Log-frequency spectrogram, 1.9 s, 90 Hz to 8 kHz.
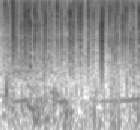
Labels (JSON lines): {"label": "biophony, cascading saw", "recorder": "SoundTrap 600 or HydroMoth"}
